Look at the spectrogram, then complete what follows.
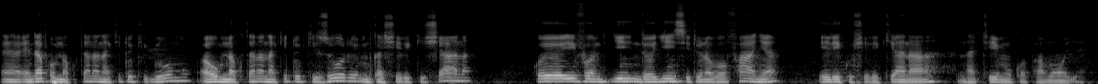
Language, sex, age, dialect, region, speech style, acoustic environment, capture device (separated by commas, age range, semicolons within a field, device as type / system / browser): Swahili, male, 35-44, Tanzania - Dar es Salaam, Tanzania, happy; relaxed; focused, nature; silence, mobile / Linux / Chrome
